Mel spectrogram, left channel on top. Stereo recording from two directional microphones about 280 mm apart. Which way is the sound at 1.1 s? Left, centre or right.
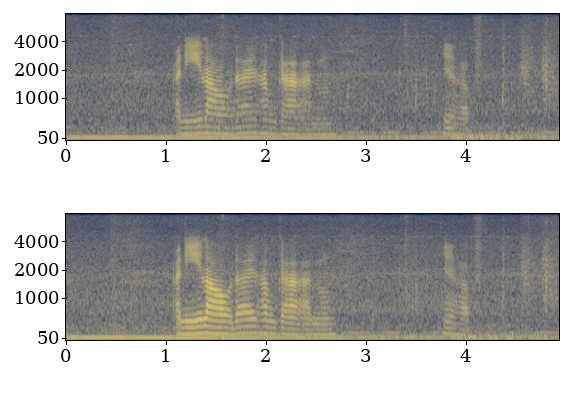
Centre.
